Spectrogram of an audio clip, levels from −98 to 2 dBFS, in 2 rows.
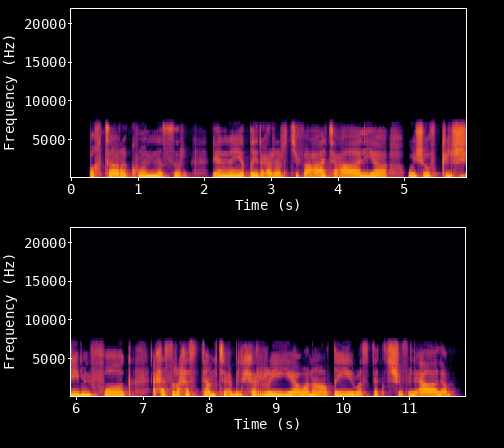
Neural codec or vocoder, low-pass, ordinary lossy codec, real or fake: none; 7.2 kHz; none; real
